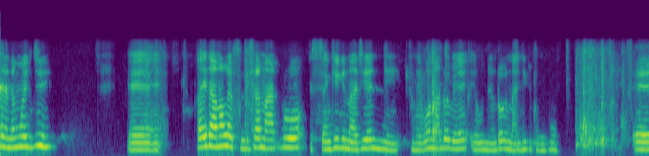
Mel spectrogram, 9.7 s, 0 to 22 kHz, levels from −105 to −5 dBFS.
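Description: From 1.03 to 1.43 s, and again from 1.71 to 1.91 s, AMR comfort noise takes over. The phone judged the talker silent and stopped sending speech frames. The receiver filled each gap with smooth synthetic noise. It replaces the real background and switches in and out.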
